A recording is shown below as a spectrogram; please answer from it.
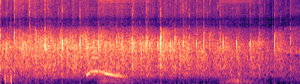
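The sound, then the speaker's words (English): Congregation applause in a church as new members are welcomed into membership: dense, steady clapping from many hands that holds at an even level for the whole stretch. “So I want you to take your right hand and join it with your left hand and welcome them into membership.”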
